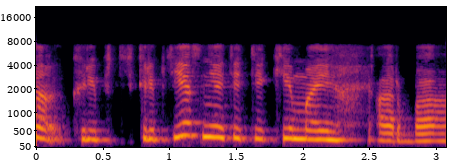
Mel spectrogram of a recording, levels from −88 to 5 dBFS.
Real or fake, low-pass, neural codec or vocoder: real; 7.2 kHz; none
